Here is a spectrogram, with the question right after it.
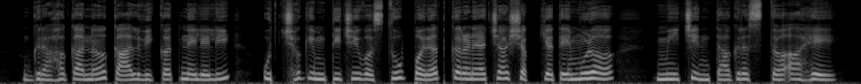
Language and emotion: Marathi, fearful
